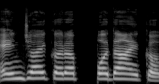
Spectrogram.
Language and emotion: Goan Konkani, neutral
